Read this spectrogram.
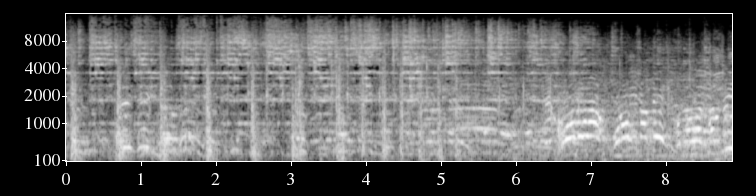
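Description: A man shouts into a microphone through a loudspeaker.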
